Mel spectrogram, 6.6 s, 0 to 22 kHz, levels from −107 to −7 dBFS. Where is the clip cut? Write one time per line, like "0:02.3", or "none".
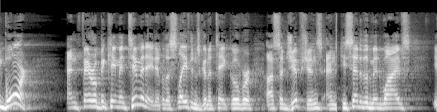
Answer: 0:02.4
0:02.9
0:05.0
